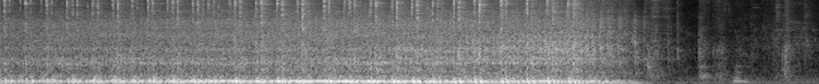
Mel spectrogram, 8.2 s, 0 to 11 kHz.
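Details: 1967 Triumph twin after sitting a while: low, lumpy beat stumbling unevenly at low revs before fading, smooth only above 3,000 rpm; low-rpm misfire, before carburetor jets cleaned.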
